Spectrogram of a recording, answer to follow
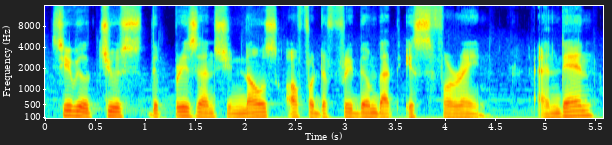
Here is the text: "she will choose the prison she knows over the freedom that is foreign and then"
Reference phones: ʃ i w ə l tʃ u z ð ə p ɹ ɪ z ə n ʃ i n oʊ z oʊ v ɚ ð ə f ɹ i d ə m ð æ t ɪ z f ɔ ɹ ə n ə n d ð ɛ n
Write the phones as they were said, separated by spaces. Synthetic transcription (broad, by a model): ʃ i w ə l tʃ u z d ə p ɹ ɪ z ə n ʃ i n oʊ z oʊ f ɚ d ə f ɹ i d ə m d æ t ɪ s f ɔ ɹ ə n ə n d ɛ n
